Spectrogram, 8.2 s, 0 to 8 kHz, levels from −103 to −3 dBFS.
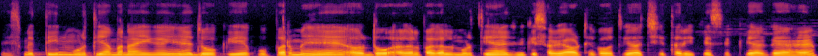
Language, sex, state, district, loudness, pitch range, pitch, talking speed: Hindi, male, Uttar Pradesh, Varanasi, -22 LUFS, 115-125 Hz, 120 Hz, 205 wpm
